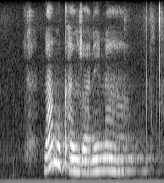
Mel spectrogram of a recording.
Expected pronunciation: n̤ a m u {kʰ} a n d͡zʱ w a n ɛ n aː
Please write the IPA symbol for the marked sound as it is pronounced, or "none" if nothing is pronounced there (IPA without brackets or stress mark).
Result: kʰ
